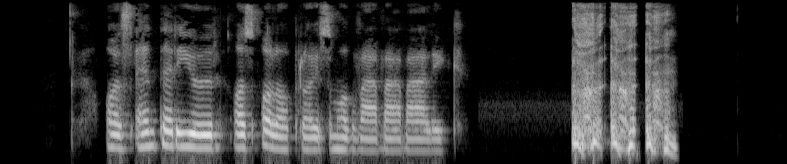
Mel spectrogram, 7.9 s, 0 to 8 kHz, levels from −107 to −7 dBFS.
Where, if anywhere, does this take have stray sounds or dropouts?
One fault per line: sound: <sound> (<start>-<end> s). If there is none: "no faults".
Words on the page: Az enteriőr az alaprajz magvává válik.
sound: cough (5.7-6.8 s)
